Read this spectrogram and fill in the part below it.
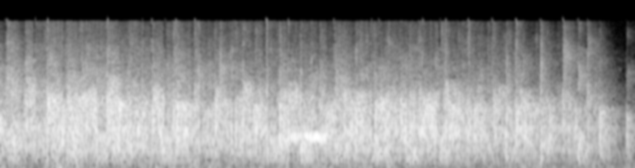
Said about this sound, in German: Ich freue mich ganz besonders und mein musikalischer Gast, der möchte sich selber vorstellen. Ich sage einfach mal erstmal Applaus für ihn.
